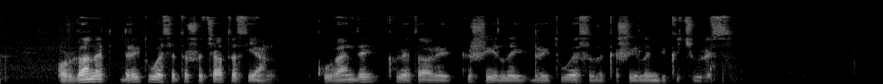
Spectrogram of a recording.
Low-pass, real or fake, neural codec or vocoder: 9.9 kHz; real; none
